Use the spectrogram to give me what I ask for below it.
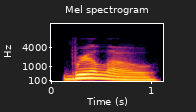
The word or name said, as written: brillo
